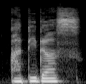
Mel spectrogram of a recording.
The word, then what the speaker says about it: Adidas: Okay, you have companies like Nike, Adidas, okay, that's how it's pronounced that are called classic that will never leave.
